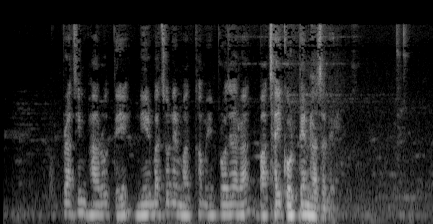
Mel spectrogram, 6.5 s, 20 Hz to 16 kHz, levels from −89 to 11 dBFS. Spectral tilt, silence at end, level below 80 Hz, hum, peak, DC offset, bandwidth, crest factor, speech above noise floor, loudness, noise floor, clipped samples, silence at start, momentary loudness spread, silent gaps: -5 dB/octave; 0.4 s; -54 dBFS; none; -6 dBFS; under 0.1%; 11.5 kHz; 20 dB; 32 dB; -26 LUFS; -57 dBFS; under 0.1%; 0.95 s; 22 LU; none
